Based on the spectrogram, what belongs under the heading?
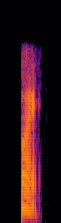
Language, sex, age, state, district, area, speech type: Manipuri, male, 45-60, Manipur, Kangpokpi, urban, conversation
